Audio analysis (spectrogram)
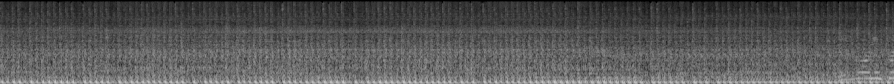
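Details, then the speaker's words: Honda ATC 200x single-cylinder after carburetor air-fuel mixture was dialed in, on a temporary fuel tank, hot humid Phoenix weather; steady even thumping at a fast idle, no misses or knocks, owner may turn idle down slightly. Normal idle. "smooth i'll give you that the motor is running great now"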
